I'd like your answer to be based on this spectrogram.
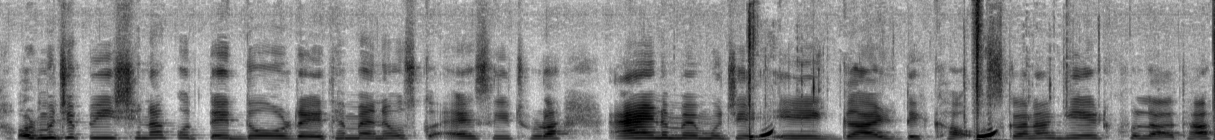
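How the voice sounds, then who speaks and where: A woman's voice: sits high, a little mellow, smooth. A young woman telling a personal story in a casual vlog, chatty and repeating phrases for emphasis. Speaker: vlogger.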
